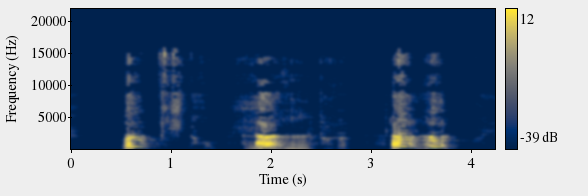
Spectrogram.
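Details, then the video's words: Tonka, an Alaskan Malamute, carries on a tantrum while waiting for hot breakfast food to cool. Three warbling, yodel-like vocal bursts with bending pitch come about a second apart. "Worlds Most Impatient Dog Throws Epic Tantrum"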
